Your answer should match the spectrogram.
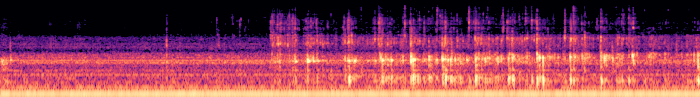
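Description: Apple juice pouring from a carton into a cup, starting about four seconds in and running on unevenly to the end. A steady low hum lies underneath throughout.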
